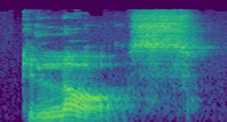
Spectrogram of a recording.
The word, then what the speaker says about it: glas: For example, this word has a long vowel, Glas. and it means glass. This word has a short A vowel, Glass.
